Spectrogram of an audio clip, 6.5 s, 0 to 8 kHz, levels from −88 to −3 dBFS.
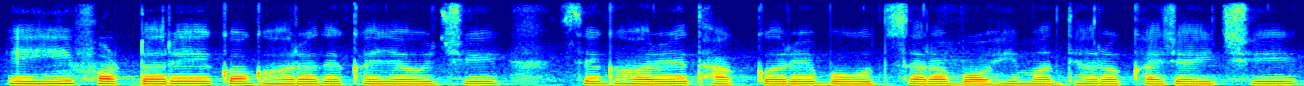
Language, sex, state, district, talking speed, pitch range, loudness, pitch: Odia, female, Odisha, Malkangiri, 130 wpm, 210-225 Hz, -17 LUFS, 215 Hz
